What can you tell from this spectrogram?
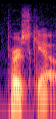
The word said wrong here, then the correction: Prochnow: Perchow. I can't pronounce it. – Almost there. Jürgen, right there. – Jürgen Prochnow. – Yeah, I buy that. – Fuck it. That sounds decent.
